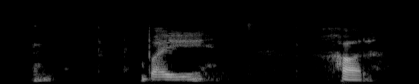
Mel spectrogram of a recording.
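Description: A few faint, scattered computer keyboard keystrokes as an expression is typed.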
